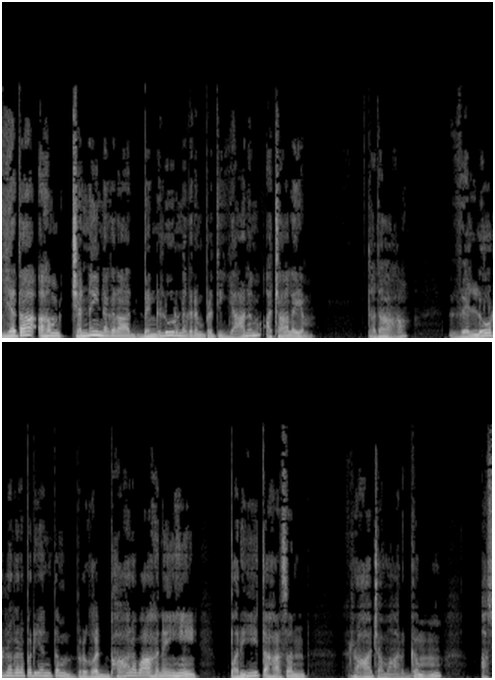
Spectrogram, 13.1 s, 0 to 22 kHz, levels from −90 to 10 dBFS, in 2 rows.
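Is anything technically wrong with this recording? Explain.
Yes. Throughout the speech, nothing sounds above about 16.6 kHz, and two different sets of compression artefacts are heard at once. This points to transcoding between lossy codecs, likely an AAC-type encode re-encoded as Vorbis. The second encoder spends bits on the first one's artefacts and adds its own. A single low-bitrate encode would show only one set of artefacts, not this layered mix.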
